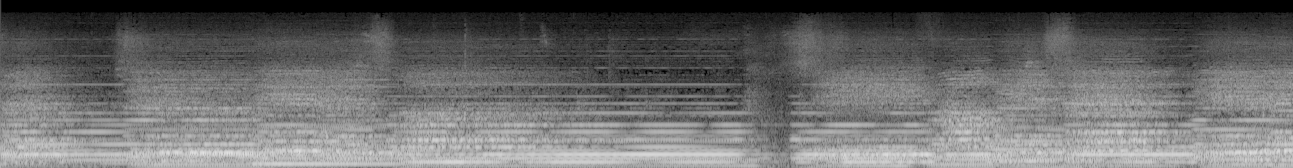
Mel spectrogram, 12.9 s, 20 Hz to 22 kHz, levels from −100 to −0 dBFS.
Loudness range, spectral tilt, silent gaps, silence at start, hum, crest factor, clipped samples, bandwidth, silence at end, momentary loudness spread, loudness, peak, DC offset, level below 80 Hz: 1 LU; -7 dB/octave; none; 0 s; none; 14 dB; under 0.1%; 11.5 kHz; 0 s; 4 LU; -20 LUFS; -6 dBFS; under 0.1%; -40 dBFS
